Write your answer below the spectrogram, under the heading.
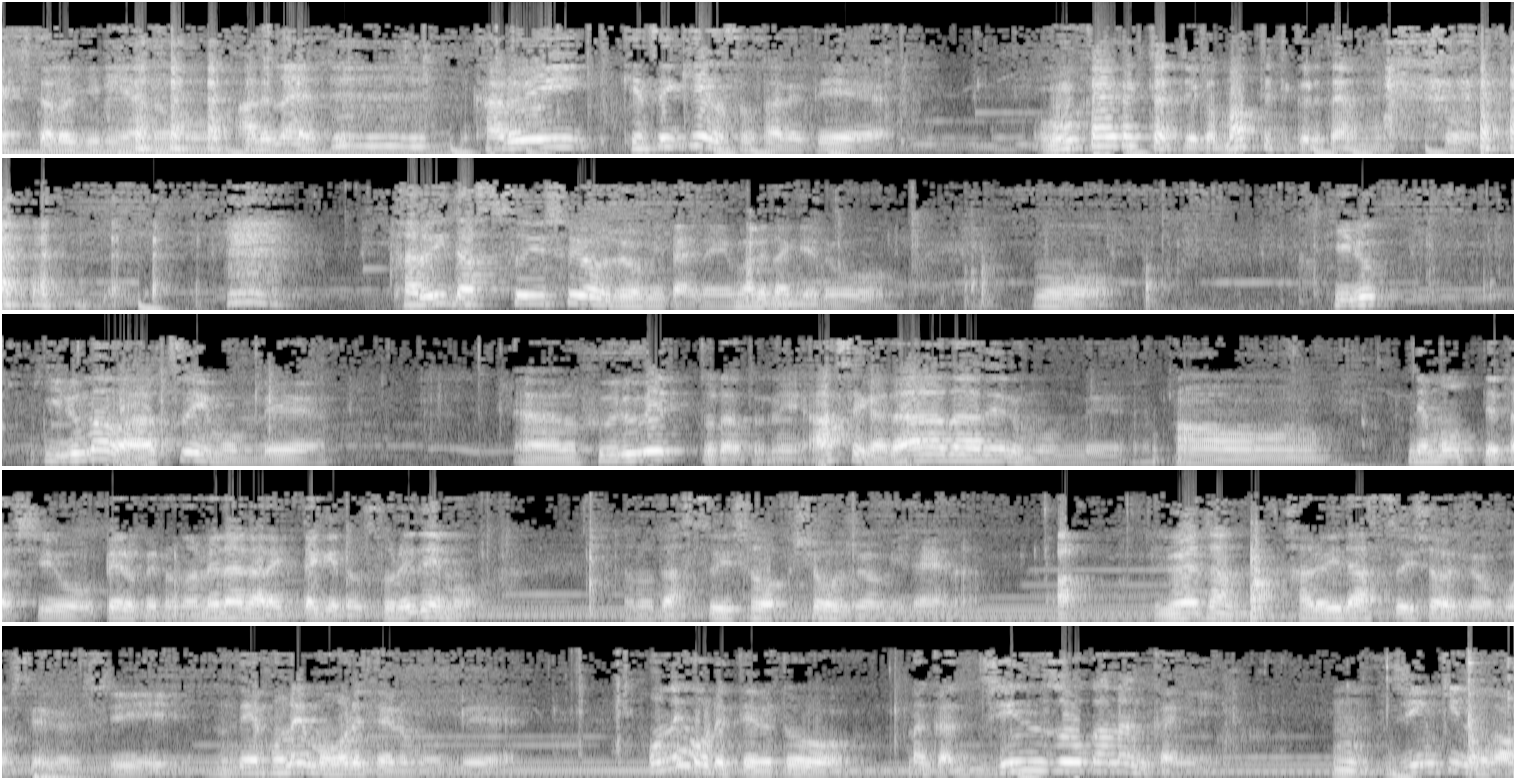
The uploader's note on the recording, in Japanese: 音質注意 今回雑音多めです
